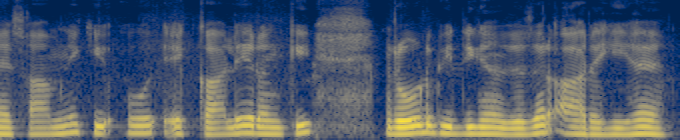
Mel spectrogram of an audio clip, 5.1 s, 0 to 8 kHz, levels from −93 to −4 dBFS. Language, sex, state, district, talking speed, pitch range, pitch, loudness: Hindi, male, Jharkhand, Ranchi, 150 wpm, 135-155 Hz, 145 Hz, -18 LUFS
